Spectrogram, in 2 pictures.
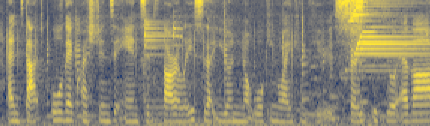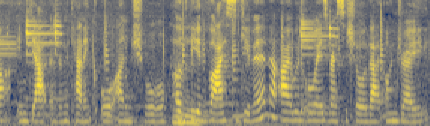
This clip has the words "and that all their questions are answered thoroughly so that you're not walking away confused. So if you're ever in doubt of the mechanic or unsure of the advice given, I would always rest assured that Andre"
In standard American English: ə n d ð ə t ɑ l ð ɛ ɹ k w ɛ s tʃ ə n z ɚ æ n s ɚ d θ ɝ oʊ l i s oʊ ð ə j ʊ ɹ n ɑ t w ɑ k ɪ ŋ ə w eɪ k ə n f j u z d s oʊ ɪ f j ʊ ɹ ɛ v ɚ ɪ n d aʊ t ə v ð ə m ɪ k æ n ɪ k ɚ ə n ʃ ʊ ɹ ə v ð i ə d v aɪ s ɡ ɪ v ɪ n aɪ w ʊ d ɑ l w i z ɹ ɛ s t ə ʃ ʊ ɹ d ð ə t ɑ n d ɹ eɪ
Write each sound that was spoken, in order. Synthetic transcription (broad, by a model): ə n ð ə t ɑ l ð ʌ ɹ k w ɛ s tʃ ə n z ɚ æ n s ɚ d θ ɝ oʊ l i s oʊ ð ə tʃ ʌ ɹ n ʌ t w ɑ k ɪ ŋ ə w eɪ k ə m f j u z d s oʊ ɪ f j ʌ ɹ ɛ v ɚ ɪ n d aʊ t ə v ð ə m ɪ k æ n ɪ k ɚ ə n ʃ ʊ ɹ ə v ð i ə d v aɪ s ɡ ɪ v ɪ n aɪ w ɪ d ɑ l w i z ɹ ɛ s t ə ʃ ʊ ɹ ð ə t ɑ n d ɹ eɪ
